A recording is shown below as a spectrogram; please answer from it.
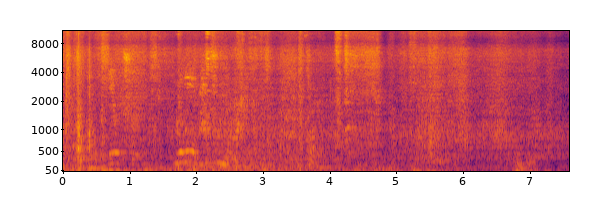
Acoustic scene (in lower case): elevator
